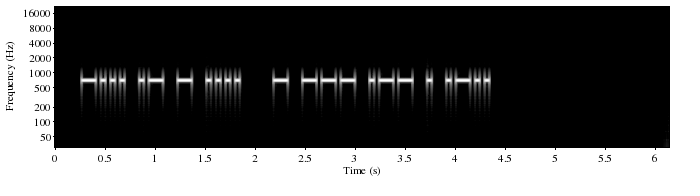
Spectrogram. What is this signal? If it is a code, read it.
Morse code, heard as a keyed tone, about 25 wpm, 700 Hz. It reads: BATH TOWEL
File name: practice / 25wpm / Difficult Words - Speed-Racing with Hints - 25wpm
